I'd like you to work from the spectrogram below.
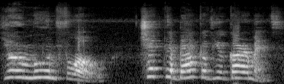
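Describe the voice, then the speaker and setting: At a medium tempo, someone talks in a put-on character voice. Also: woman, extremely high pitch for a woman. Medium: read story.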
